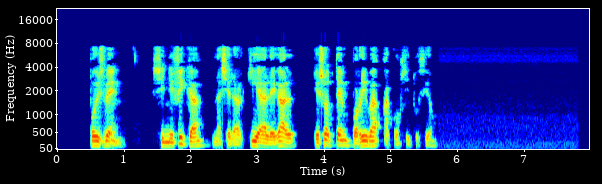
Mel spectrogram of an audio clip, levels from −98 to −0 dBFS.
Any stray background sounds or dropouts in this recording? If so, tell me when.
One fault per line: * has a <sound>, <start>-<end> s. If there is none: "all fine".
all fine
